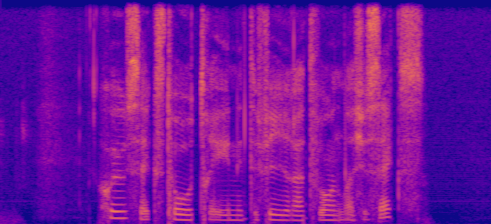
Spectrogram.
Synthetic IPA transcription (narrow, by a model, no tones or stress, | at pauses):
ɧʉ̟ːsɛkst̪ʰvoːt̪ʰɾeːnɪt̪ːɪfyːɾat̪ʰv̥oːhɵnd̪ɾa̰ɕɵɡsɛks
